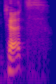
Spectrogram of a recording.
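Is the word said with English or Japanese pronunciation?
English. It is said as one English syllable, 'cuts'.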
